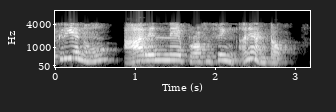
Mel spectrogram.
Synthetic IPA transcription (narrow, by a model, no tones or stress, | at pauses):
kɾijenũaɾenːepɾɔsesɪ̃ŋɡə̰neə̃ɳʈəʋ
